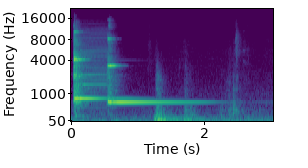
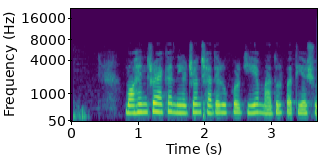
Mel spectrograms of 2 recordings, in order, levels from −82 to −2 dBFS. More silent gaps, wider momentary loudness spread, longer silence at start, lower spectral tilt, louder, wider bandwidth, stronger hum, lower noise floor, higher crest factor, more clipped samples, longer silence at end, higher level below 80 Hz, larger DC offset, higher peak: neither; first, 20 LU vs 6 LU; about the same, 0.05 s vs 0.05 s; second, -2 dB/octave vs -5.5 dB/octave; second, -23 LUFS vs -18 LUFS; first, 16 kHz vs 7.4 kHz; neither; about the same, -48 dBFS vs -47 dBFS; first, 22 dB vs 16 dB; neither; about the same, 0.05 s vs 0 s; first, -44 dBFS vs -62 dBFS; neither; about the same, -2 dBFS vs -2 dBFS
